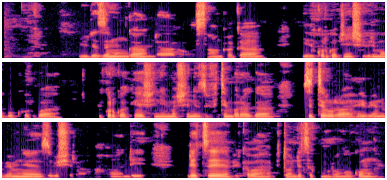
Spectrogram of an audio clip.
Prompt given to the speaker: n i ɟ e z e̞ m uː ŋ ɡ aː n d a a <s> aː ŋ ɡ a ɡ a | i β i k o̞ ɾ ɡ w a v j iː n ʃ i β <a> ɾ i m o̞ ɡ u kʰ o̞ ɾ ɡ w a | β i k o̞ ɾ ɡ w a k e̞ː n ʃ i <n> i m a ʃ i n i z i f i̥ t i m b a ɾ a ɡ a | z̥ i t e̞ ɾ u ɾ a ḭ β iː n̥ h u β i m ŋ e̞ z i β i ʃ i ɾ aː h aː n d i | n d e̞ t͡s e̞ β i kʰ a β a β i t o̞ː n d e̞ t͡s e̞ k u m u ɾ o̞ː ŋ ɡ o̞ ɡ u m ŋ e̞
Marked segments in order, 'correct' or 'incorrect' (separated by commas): correct, incorrect, correct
